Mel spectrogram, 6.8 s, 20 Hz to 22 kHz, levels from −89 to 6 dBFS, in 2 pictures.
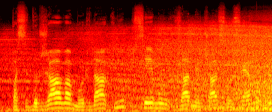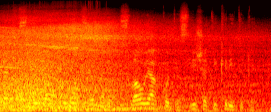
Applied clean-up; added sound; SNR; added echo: none; Fixed-wing aircraft, airplane; -1 dB; none.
